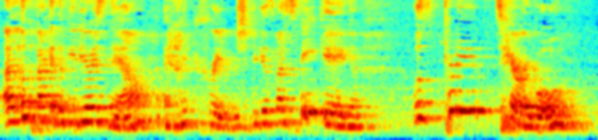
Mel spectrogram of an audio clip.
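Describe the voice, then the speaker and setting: Very animated and warm in tone, with a fairly high pitch, an Australian speaking coach who first spoke Vietnamese jokes on stage for a live audience. Her punchy jokes come with deliberate pauses. A distant mic in an echoey room picks her up along with slight background noise.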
